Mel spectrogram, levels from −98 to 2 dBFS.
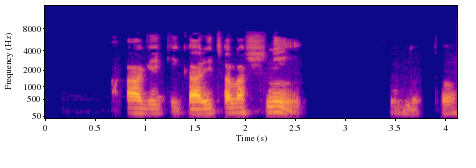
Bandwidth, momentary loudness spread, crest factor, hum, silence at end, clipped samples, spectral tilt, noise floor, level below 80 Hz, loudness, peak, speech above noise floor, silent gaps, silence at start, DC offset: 7 kHz; 21 LU; 20 dB; none; 0 s; under 0.1%; -6 dB/octave; -68 dBFS; -68 dBFS; -21 LUFS; -4 dBFS; 47 dB; 2.72-2.76 s, 2.84-2.90 s, 3.05-3.32 s; 0.8 s; under 0.1%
